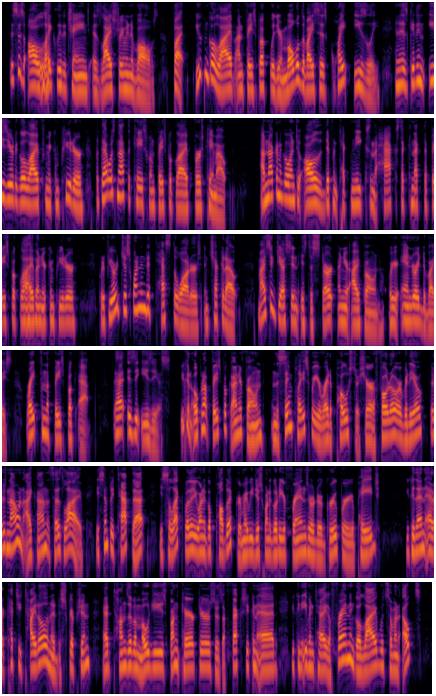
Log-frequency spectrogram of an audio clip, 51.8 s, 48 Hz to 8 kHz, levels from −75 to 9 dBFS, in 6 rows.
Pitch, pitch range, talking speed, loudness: 155 Hz, 145-175 Hz, 225 wpm, -20 LUFS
